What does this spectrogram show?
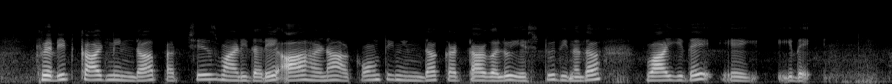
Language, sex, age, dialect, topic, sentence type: Kannada, female, 41-45, Coastal/Dakshin, banking, question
